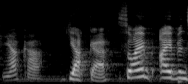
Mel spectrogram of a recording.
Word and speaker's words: Yucca: Hey Google, how do I pronounce Y-U-C-C-A? That's pronounced yucca. Yucca.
